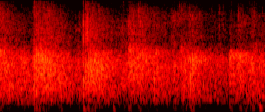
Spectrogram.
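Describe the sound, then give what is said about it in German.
Applause from an audience at a Christian Sunday service: steady, dense clapping that rises in a few gentle swells, with no talk over it. “Das verdient Applaus für Gott”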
